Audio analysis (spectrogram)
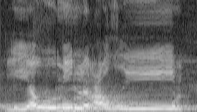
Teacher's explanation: میم میں اظہار ہوگا، تنوین کو ظاہر کر کے بلا غنہ کے جلد پڑھیں گے. لیوم عظیم، عین حلق سے، غا کی آواز موٹی ہوگی.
